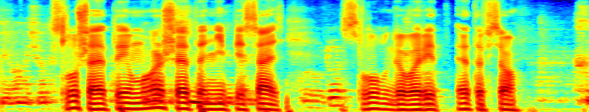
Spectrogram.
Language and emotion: Russian, neutral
